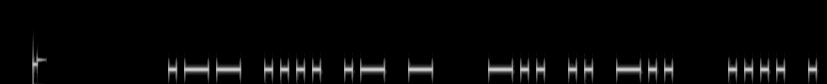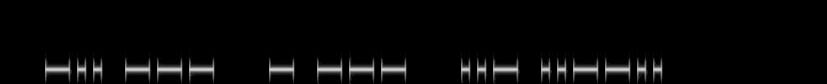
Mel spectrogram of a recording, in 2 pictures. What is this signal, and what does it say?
Morse code, heard as a keyed tone, about 15 wpm, 700 Hz. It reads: WHAT DID HE DO TO U?
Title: Sentences from Top 100 Words and Abbreviations 15wpm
